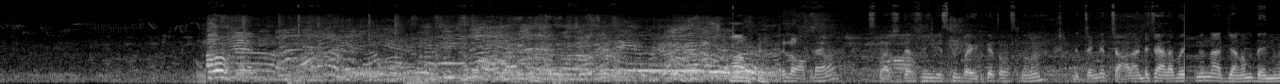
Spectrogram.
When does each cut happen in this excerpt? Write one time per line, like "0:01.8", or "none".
0:02.1
0:07.8
0:11.8

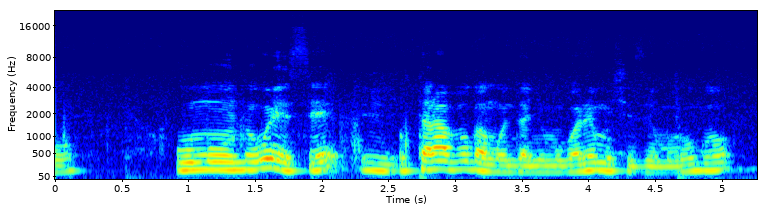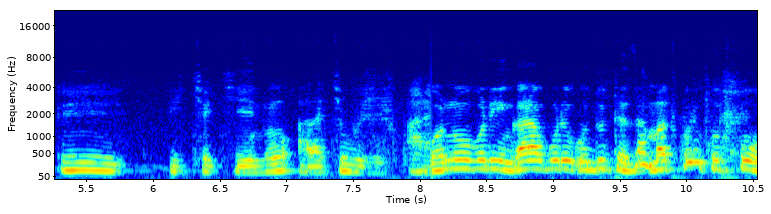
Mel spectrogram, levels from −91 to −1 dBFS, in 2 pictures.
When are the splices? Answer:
0:08.0

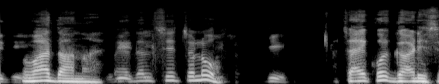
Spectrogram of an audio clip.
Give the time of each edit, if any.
0:01.5

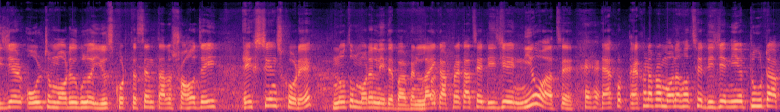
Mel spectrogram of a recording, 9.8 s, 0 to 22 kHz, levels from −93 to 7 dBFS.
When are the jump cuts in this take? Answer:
none

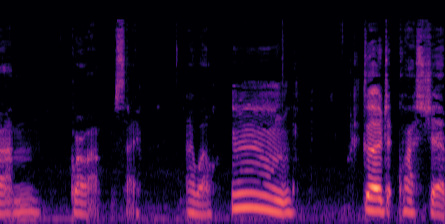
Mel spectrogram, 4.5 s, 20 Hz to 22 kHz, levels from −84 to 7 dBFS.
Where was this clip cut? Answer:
none

